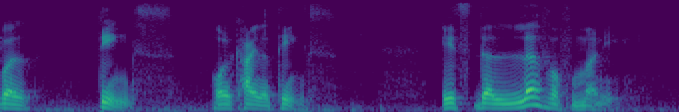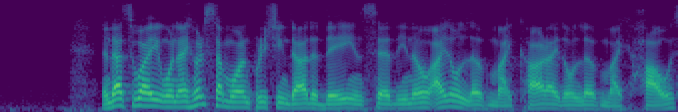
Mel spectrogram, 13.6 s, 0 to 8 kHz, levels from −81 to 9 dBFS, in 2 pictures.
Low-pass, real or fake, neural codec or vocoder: 7.2 kHz; real; none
